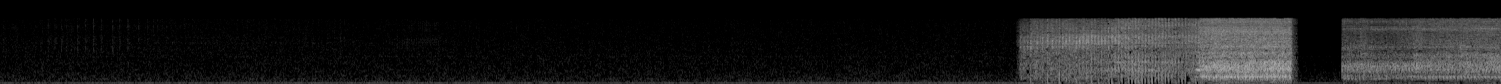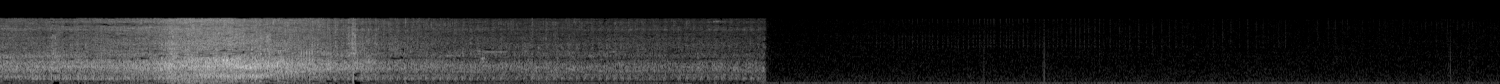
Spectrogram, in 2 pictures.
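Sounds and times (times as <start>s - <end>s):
dirt bike engine running: 10.2s - 22.7s.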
